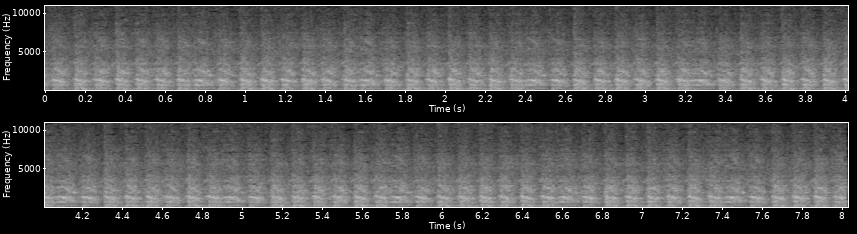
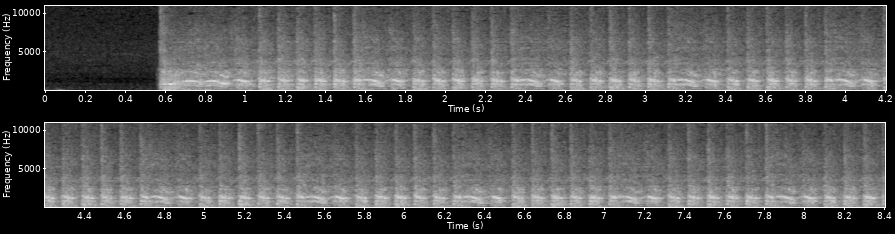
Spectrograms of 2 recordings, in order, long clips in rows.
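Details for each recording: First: 6.0 Powerstroke diesel after EGR cooler and oil cooler install, repeated priming cranks: even, steady cranking beat around seventy per minute, the tone settling as base oil pressure comes up, now cranking normally. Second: 6.0 Powerstroke diesel after EGR cooler and Ford oil cooler install, cranking to prime: steady starter cranking with fast even chatter and thin ringing tone, no firing yet, because there is no oil pressure; the noise fades as pressure builds.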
